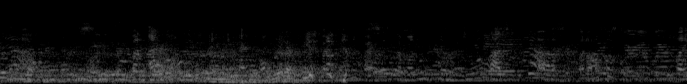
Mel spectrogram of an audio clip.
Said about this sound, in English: Just, I know it's chaotic, but let's wait moment because everyone is talking to each other. And it's. Um, yeah, I'm sure it's really noisy.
